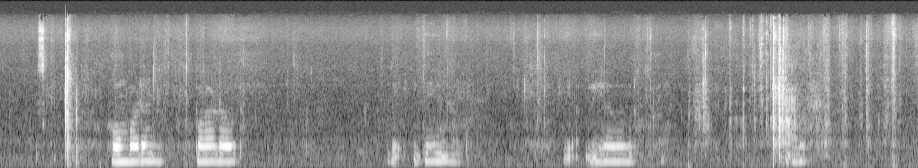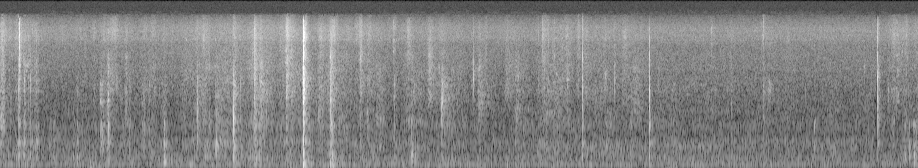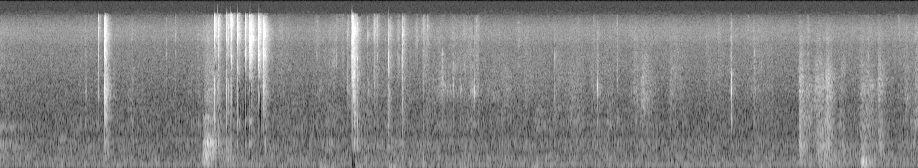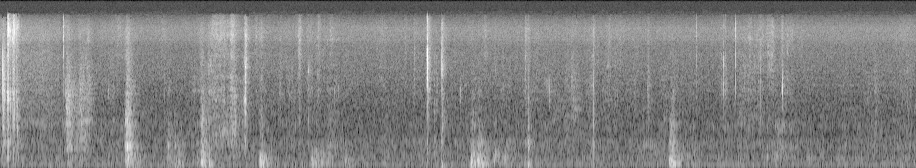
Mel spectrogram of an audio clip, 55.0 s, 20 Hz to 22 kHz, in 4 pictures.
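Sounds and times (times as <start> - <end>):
rustling: 6.5 - 23.8.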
